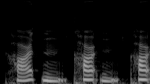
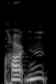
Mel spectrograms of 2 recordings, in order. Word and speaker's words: carton: 미국 분들은 주로 T 사운드를 그냥 삼킵니다.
